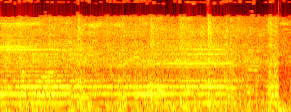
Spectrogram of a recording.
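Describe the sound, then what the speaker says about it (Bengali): Train leaving Kasimbazar station, a close continuous rumble of moving carriages with a sustained tonal drone over faint wheel clatter. "ট্রেন ছেড়ে দিল কাশিমবাজার স্টেশন, পরবর্তী স্টেশন বহরমপুর কোর্ট"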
